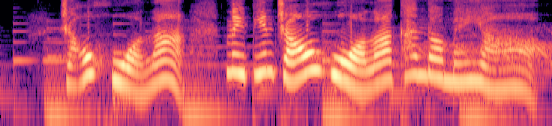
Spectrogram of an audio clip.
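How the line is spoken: Anxious and loud. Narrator (Chinese): 长颈鹿急得大声说

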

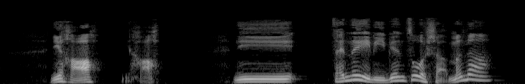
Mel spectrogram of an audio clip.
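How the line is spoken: Earnest, not mocking. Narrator (Chinese): 医生没有笑他，医生说

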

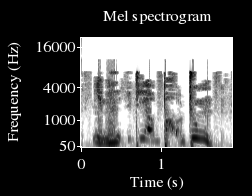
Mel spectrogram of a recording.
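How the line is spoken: Slightly tearful voice. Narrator (Chinese): 略带哭腔的跟她说

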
